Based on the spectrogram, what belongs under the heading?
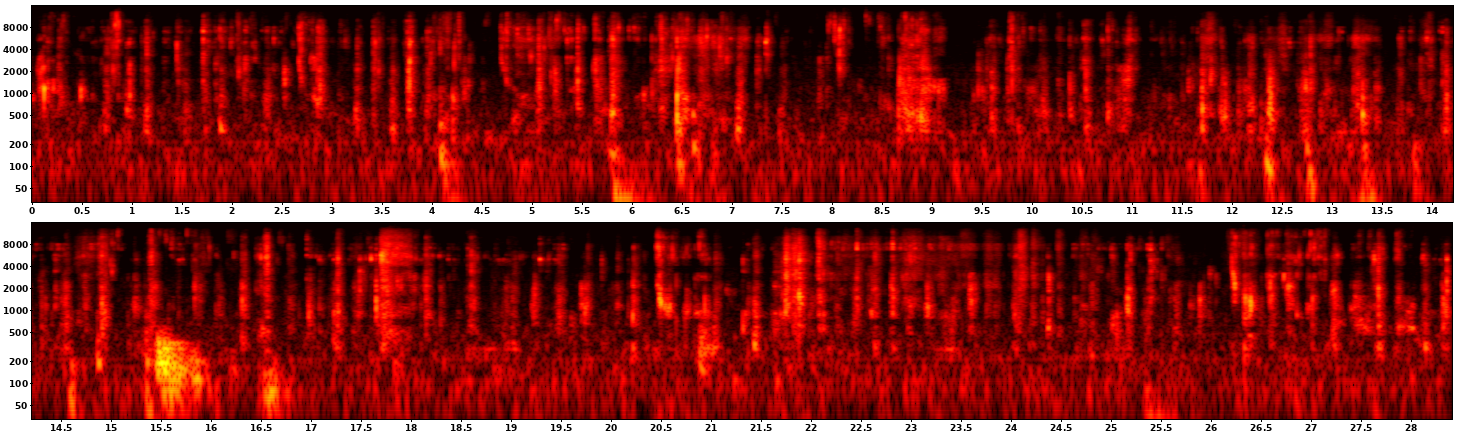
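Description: Close-miked eating sounds: irregular crunchy chewing and wet mouth clicks as rice with fried roselle leaves, bamboo shoots and fried dry chilli is eaten by hand. About halfway through there is one brief, low sound that falls in pitch.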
